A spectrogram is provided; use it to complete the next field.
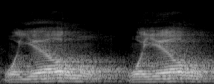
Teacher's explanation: dalam menebalkan bunyi ro tetap ada sifat takrir yaitu getar di ujung lidah wayar wayar tidak sekedar tebal Wau Wau tebal namun getarannya hilang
